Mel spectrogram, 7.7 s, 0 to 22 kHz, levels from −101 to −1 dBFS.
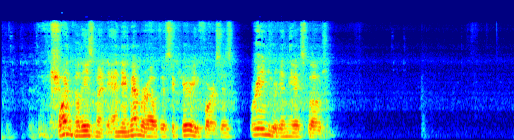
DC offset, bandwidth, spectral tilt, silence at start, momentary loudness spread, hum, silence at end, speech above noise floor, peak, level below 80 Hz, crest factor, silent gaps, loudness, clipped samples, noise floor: under 0.1%; 12.5 kHz; -5.5 dB/octave; 0.6 s; 14 LU; none; 2.8 s; 56 dB; -2 dBFS; -62 dBFS; 20 dB; none; -18 LUFS; under 0.1%; -74 dBFS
